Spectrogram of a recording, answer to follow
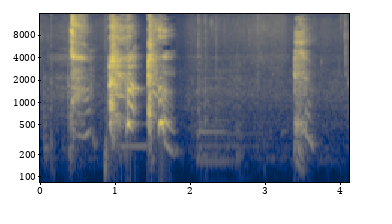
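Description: A young woman coughing in four short bursts, three close together in the first two seconds and one more near the end, with a faint acoustic guitar note ringing in the gap.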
